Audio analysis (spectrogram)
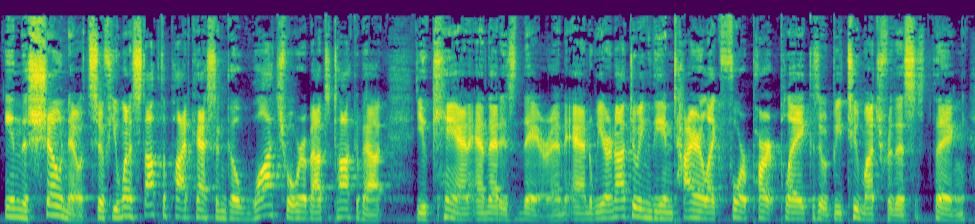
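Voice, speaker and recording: A man's voice: mid-range voice, animated, brisk, hardly any pauses, pushed and bright. A man hosting a podcast in a conversational style, introducing the show and guests. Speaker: podcast host.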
